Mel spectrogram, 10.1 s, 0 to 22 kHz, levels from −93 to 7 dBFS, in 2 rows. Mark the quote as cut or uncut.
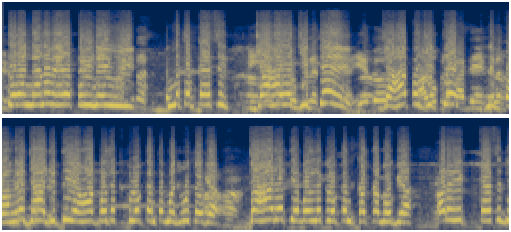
uncut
